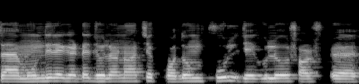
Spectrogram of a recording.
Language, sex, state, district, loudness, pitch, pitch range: Bengali, male, West Bengal, Dakshin Dinajpur, -15 LUFS, 145 Hz, 140-150 Hz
